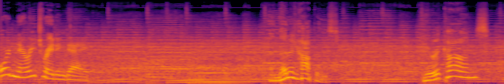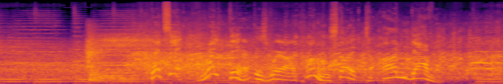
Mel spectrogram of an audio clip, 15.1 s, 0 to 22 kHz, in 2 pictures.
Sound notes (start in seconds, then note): 9.0 audience laughs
